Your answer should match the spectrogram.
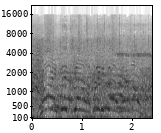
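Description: Many high voices calling out and cheering over one another, with no single clear speaker, over a steady low hum from the hall.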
